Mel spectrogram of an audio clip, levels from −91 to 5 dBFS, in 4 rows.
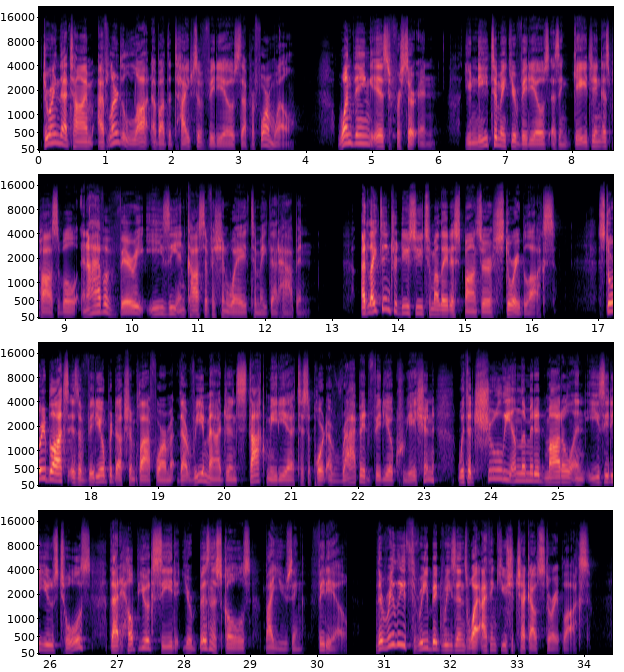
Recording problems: thin; very; fading below 600 Hz

